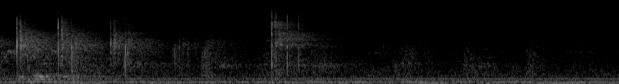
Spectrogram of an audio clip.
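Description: Trainer footsteps on a rubber gym floor: a quick run of sharp taps in the first second or so, then slower and sparser, over a steady hum.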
